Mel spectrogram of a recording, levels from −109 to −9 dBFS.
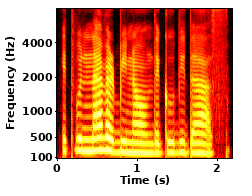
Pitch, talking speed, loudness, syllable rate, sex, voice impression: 205 Hz, 245 wpm, -18 LUFS, 5.4 syllables/s, female, feminine, slightly young, slightly weak, soft, slightly halting, calm, slightly friendly, kind, modest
